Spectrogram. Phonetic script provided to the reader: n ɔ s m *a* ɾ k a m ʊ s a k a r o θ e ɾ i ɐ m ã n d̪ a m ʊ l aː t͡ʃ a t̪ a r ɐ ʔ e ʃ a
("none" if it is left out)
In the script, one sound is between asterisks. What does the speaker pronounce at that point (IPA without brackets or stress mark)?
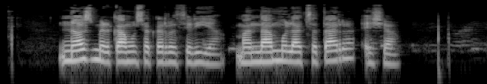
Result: e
